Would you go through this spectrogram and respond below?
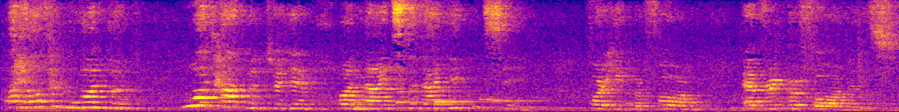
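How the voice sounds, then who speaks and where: A woman playing a wistful former opera singer who delivers a formal, theatrical dramatic monologue in a live radio play. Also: high-pitched. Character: wistful woman opera singer recalling her lost career. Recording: echoey theatre hall from far off. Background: music.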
